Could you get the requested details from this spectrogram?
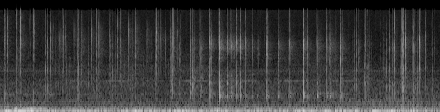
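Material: Plastic.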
